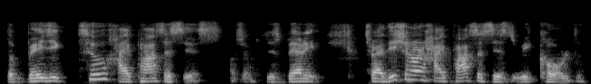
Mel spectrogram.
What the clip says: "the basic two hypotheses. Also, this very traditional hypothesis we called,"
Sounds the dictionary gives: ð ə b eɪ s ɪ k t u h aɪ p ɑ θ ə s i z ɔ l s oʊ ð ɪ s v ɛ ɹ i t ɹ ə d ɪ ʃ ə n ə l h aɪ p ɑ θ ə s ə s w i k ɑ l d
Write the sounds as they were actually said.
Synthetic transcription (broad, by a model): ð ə b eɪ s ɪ k t u h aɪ p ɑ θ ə s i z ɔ s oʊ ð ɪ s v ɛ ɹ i t ɹ ə d ɪ ʃ ə n ə l h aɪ p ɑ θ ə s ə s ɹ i k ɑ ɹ d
